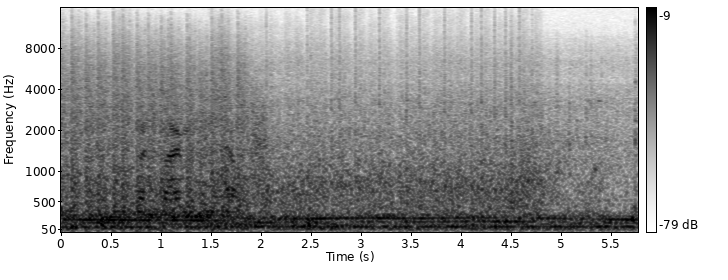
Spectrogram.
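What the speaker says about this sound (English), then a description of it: "2 tanks firing." Two tanks fire in a distant, muffled rumble of repeated cracks and booms under constant wind-like noise, faint and continuous rather than sharp.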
